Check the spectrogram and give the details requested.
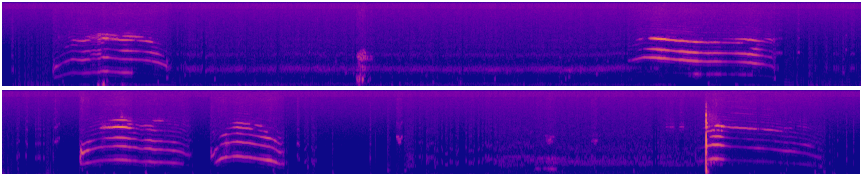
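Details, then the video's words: Temple kitten living in nature screams in repeated arching meows. Each rises then falls, some in quick pairs, some with a low hum beneath, spread across the recording with quiet gaps and a sharp knock near the end. "This kitten is very good at screaming."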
